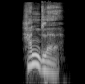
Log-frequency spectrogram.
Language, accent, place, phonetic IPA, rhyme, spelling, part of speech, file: German, Germany, Berlin, [ˈhandlə], -andlə, handle, verb, De-handle.ogg
- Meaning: inflection of handeln: 1. first-person singular present 2. singular imperative 3. first/third-person singular subjunctive I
